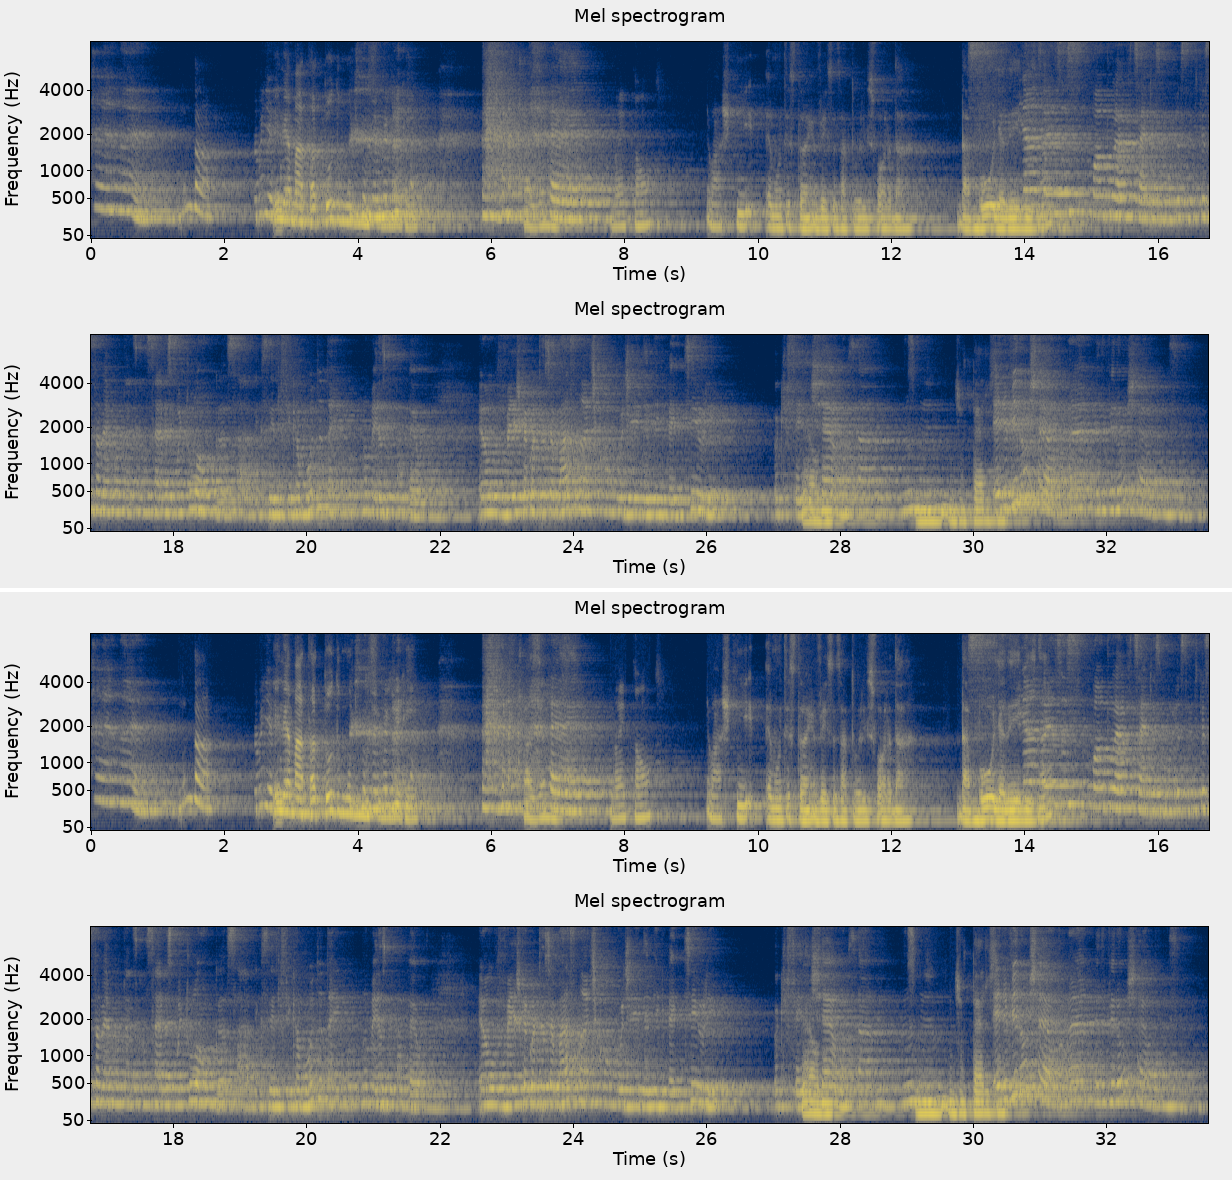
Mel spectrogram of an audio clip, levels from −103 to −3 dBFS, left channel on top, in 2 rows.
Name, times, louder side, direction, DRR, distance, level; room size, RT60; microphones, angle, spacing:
voice 1, 0.0-0.8 2.5-3.4 3.9-4.9 5.2-5.5 5.9-7.4 13.6-22.2 22.6-26.2 27.0-29.6 30.3-33.3, equal, 15° right, -2 dB, 2.0 m, -27 dB
voice 2, 1.3-1.8 2.7-4.9 6.5-7.1 7.8-8.5 9.2-12.4 13.0-14.4 27.4-27.9 29.1-30.5, right 3 dB, 35° right, 14 dB, 0.3 m, -23 dB
13.5 x 12.5 x 7.3 m, 2.8 s
head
